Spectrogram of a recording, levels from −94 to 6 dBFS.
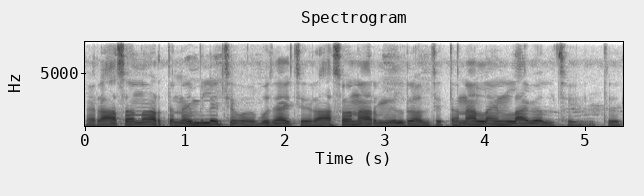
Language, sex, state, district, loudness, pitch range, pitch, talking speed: Maithili, male, Bihar, Samastipur, -16 LUFS, 125-155 Hz, 135 Hz, 210 wpm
